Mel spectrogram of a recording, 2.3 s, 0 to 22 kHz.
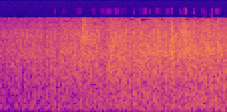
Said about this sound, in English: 5, 4, 3, 2, 1. We have engine ignition. Engine start and liftoff. The SS Kulpna Chawla takes flight, sights set on the International Space Station.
